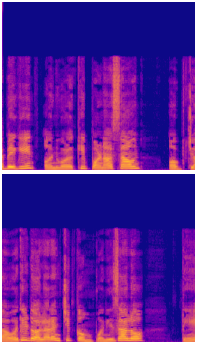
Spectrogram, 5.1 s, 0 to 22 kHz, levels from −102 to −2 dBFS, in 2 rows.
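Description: HE-AAC compression runs throughout the speech, with plainly audible damage: nothing reaches above 14.9 kHz, and the upper treble sounds synthetic, leaving s sounds gritty and metallic. The likely cause is spectral band replication copying lower bands upward, which fits a bitrate around 20 kbps.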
